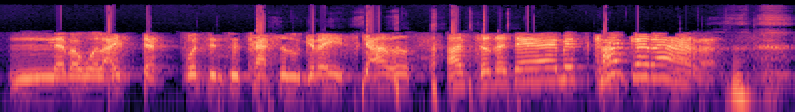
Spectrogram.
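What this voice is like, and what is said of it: Skeletor impression. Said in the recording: “I do a pretty good Skeletor impersonation.”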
